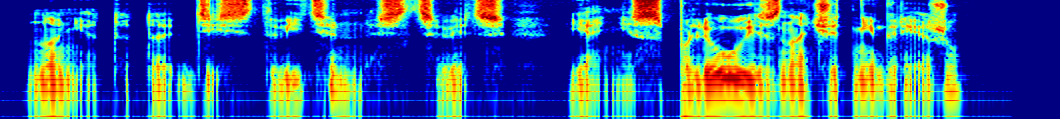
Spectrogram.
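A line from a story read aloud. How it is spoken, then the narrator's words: Whisper. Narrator (Russian): опять прошептал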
